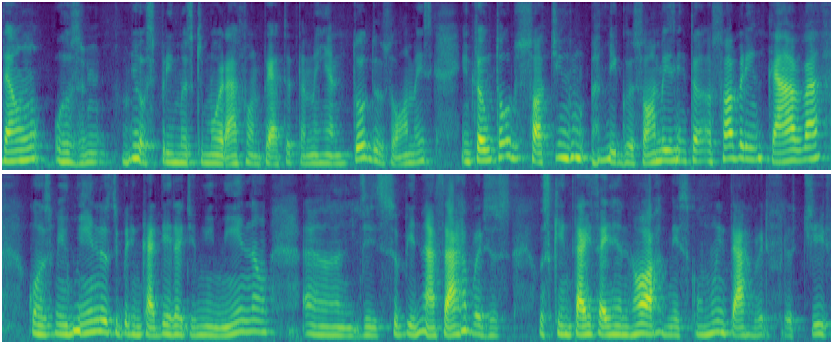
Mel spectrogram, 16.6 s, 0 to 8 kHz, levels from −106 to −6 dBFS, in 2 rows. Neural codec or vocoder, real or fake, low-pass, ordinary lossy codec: codec, 16 kHz, 2 kbps, FunCodec, trained on LibriTTS, 25 frames a second; fake; none; none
